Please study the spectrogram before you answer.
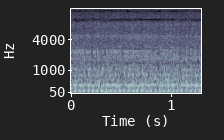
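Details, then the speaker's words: BMW 2 Series diesel after EGR valve replacement and adaptation reset, idling in engine bay with busy uneven rattle and shaky throb, engine visibly shaking; rattle of unknown cause. "it is making that rattling noise."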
